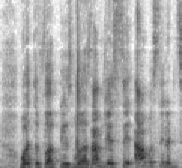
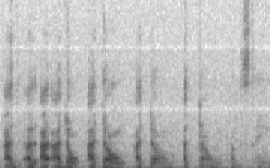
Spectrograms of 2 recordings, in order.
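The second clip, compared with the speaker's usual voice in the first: trailing off quieter and lower, lost for words; fading bewilderment; 12 semitones lower, 10 dB quieter than usual. Real, not acted. Vlogger trailing off, baffled by the conversation, fading to a murmur. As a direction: let the words die away in confusion. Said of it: "I just don't understand".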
